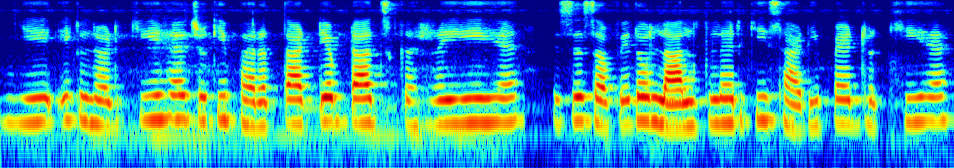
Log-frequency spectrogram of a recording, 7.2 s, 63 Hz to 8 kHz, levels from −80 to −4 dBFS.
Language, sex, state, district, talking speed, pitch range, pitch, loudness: Hindi, female, Bihar, Gaya, 175 wpm, 220-245 Hz, 230 Hz, -18 LUFS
